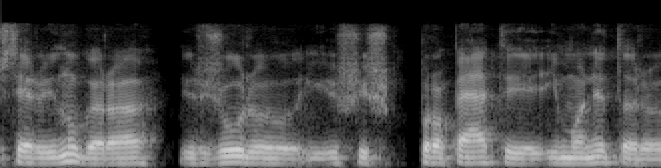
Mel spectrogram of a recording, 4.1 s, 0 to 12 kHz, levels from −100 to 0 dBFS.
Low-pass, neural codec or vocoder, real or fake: 7.2 kHz; codec, 16 kHz, 4.8 kbps, FACodec; fake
